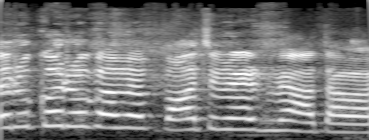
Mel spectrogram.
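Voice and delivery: high, loud filmy line delivery; over-dramatic dialogue. Retold or imitated. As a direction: deliver it like a hammed-up movie hero. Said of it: "उसका over dialogue मार रहा है".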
